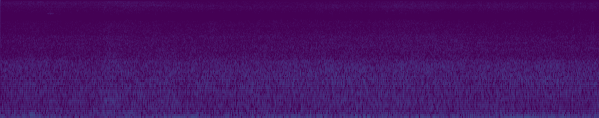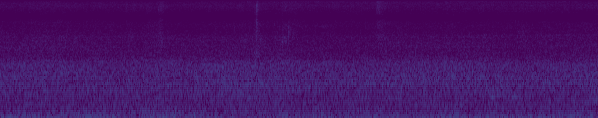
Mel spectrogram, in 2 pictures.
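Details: Steady low roaring vehicle or traffic noise rumbles throughout, with no animal sounds audible.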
